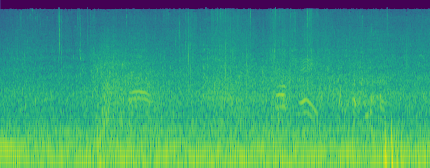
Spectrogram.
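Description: Shallow water laps gently.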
